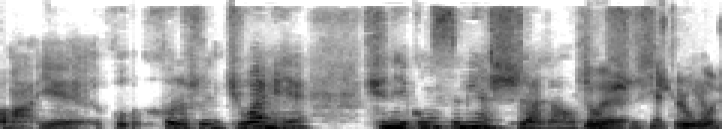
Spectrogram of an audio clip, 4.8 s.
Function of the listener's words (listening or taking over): taking over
